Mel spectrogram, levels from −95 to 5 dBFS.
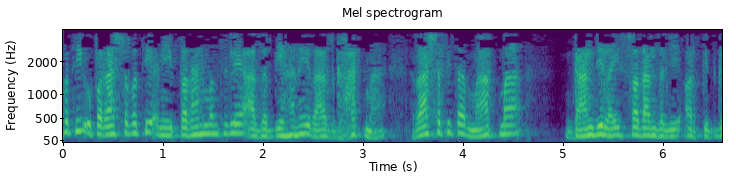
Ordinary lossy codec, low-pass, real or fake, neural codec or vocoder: none; 3.6 kHz; real; none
